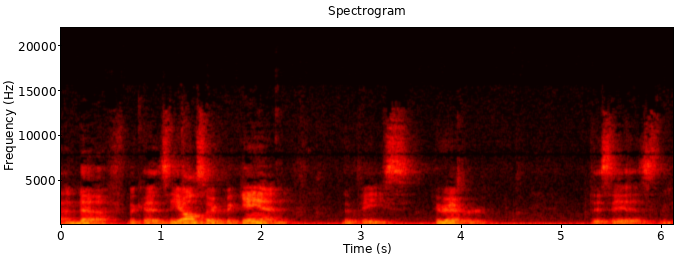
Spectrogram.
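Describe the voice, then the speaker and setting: Over noticeable background noise and audible room echo, a man speaks at medium pitch with fairly even intonation. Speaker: Bible teacher. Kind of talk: lecture. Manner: halting.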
